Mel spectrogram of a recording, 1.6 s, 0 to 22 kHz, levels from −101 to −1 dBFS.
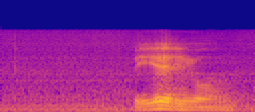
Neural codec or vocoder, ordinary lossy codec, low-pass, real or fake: codec, 16 kHz, 0.3 kbps, FocalCodec; none; 7.2 kHz; fake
